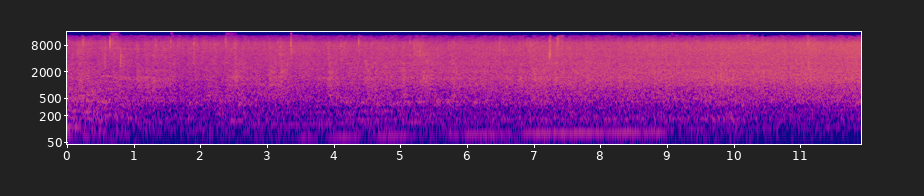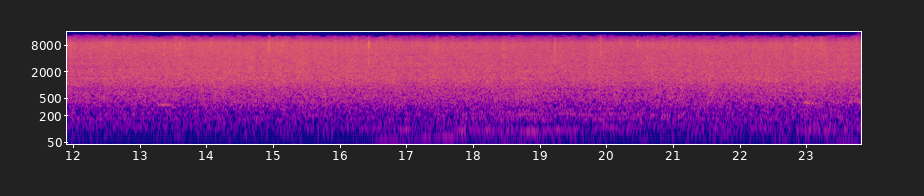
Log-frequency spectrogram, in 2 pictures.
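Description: Steady rain falling on roofs and the ground, a dense continuous hiss with a few faint drop ticks, growing a little louder later on.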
